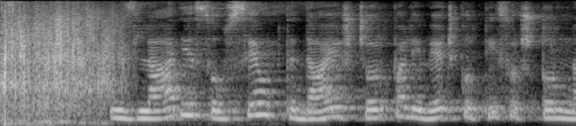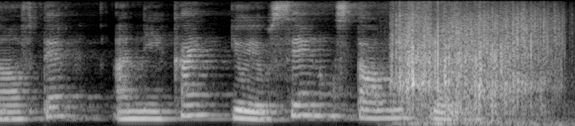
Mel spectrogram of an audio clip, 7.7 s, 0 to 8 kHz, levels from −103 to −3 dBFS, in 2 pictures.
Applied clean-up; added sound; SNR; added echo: none; Bicycle; 1 dB; reverberation time 0.5 s.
